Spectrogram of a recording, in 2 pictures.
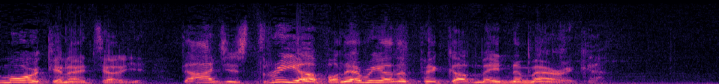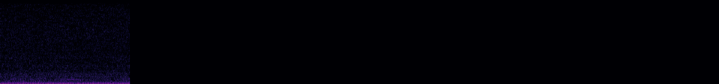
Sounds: Speech

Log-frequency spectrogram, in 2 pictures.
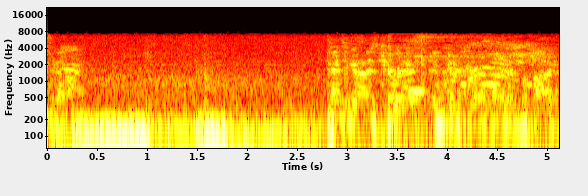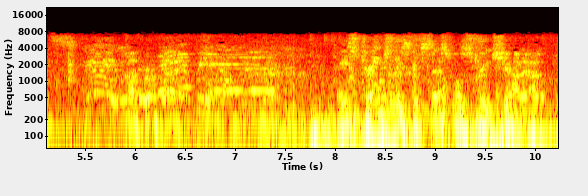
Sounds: Speech

